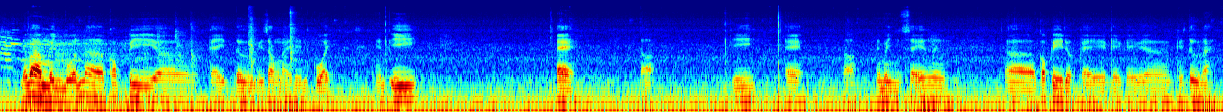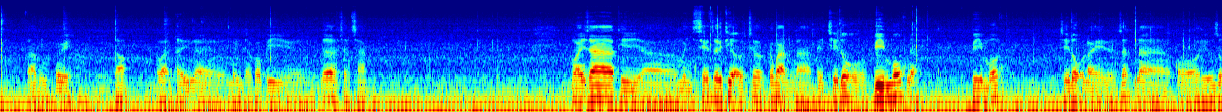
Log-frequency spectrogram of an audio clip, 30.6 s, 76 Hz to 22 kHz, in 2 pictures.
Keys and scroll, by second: 4.8 y, 6.9 e, 9.1 y, 9.7 e, 15.3 p, 16.1 p, 16.7 p, 18.7-19.4 typing, 21.2-23.9 typing, 24.3 super+Tab, 25.1 Return, 26.0-30.5 typing.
